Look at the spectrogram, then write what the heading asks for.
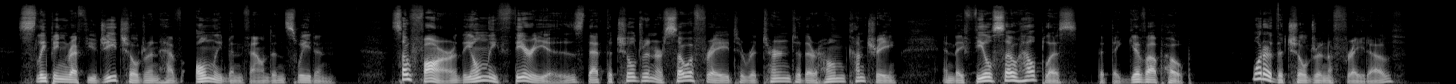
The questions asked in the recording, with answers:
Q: What are the children afraid of?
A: The children are afraid of returning to their home country.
